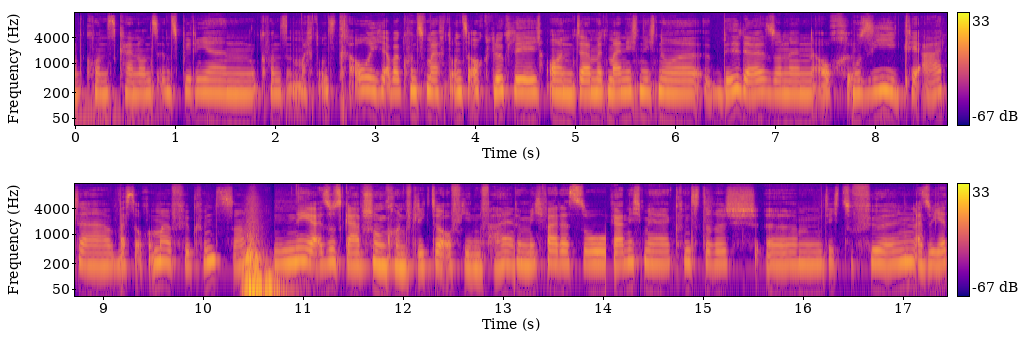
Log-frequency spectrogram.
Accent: Berlin, Germany; also born or lived in Graz; Also ich bin in Berlin-Köpenick groß geworden, genauer gesagt in Hessen-Winkel am Demritzsee. Meine Kindheit war sehr schön grün auf jeden Fall. Und ja, ich bin dort zur Schule gegangen und habe mein Abi gemacht in Köpenick.

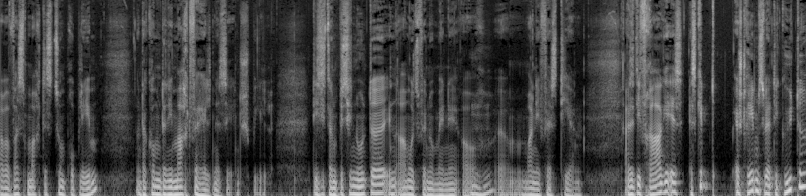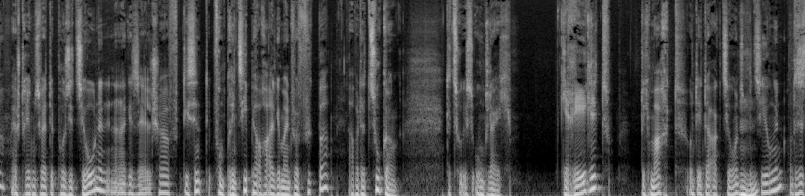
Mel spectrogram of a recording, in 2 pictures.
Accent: Munich, Bavaria, Germany; ich bin in München groß geworden, wenngleich nicht dort geboren. Ich habe dann in München auch studiert, Geografie, politische Wissenschaften und Raumplanung, Raumordnung auf Diplom.

